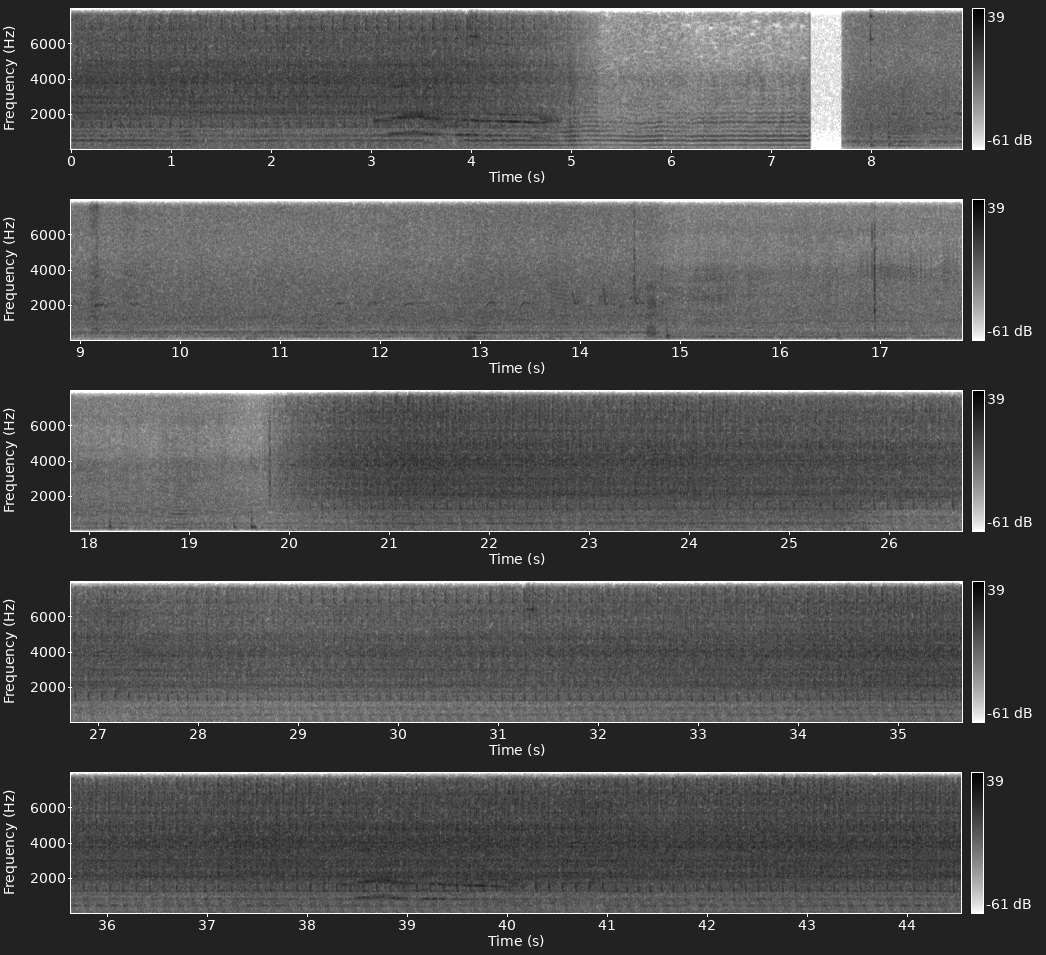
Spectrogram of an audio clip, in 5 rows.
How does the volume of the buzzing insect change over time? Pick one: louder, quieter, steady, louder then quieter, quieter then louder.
steady.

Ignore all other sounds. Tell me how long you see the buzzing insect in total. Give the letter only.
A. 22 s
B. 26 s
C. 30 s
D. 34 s
B.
